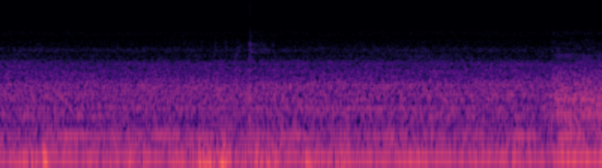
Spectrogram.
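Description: MRAP armoured vehicle's diesel engine idling steadily, with wind on the microphone.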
